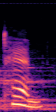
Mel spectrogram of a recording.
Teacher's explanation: The d letter denotes an explosive or stop sound similar to a lax t sound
